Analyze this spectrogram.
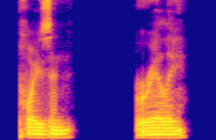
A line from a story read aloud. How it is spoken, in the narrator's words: He spoke in a disappointed tone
